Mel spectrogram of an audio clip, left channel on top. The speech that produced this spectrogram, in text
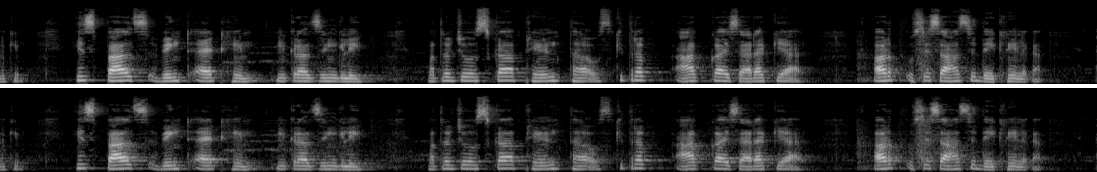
के। His pals winked at him encouragingly. मतलब जो उसका फ्रेंड था उसकी तरफ आंख का इशारा किया और उसे साहस से देखने लगा।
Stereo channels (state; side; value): normal; both; correlation 0.69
